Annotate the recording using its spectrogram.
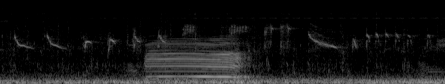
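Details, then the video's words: A single steady, flat moo lasting under a second from cattle running in mud, framed by quick downward-sweeping bird chirps before and after. "Suara sapi Moo"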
